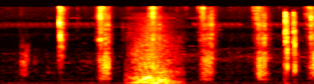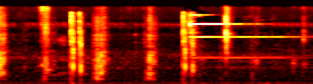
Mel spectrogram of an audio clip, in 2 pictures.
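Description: Close-miked crunching as a raw long bean pod is bitten and chewed: a run of sharp, crisp crunches, with a louder bite about one and a half seconds in. Near the end a brief bell-like metallic ring fades out over about a second.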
